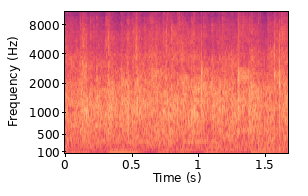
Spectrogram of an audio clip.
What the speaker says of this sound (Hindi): और यहाँ पर हमारे दीपक सर के लिए जोरदार ताली बजाइए।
